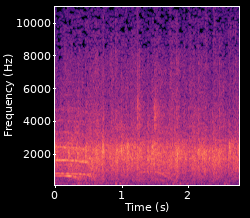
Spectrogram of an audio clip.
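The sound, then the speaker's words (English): Steady, dense crowd applause from Oklahoma football fans fills the whole stretch, a continuous wash of many hands clapping at a loud, even level, with a brief whistle-like tone at the start. “Give yourself a round of applause, guys.”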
